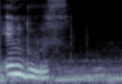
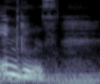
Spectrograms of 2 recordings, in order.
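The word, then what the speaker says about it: Inguz: and it has the pronunciation. Interesting, Ingus. Okay, Ingus.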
